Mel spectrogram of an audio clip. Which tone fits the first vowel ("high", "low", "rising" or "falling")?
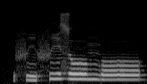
low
